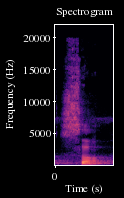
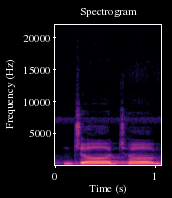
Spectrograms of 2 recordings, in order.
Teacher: स बोलते समय गूंज नहीं रहा है आवाज़, तो ये हो गया अघोष, ठीक है।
